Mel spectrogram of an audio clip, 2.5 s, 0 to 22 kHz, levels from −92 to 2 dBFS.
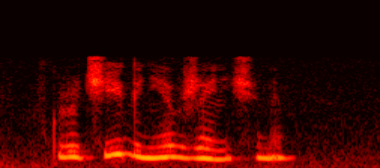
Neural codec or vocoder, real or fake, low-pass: none; real; 5.4 kHz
